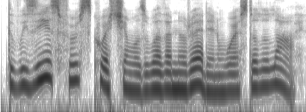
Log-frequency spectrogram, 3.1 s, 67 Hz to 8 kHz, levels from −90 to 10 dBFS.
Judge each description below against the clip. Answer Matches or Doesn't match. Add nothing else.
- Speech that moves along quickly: Doesn't match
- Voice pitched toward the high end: Matches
